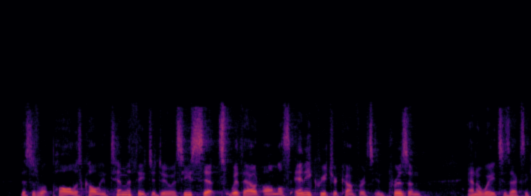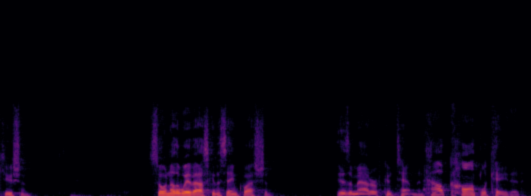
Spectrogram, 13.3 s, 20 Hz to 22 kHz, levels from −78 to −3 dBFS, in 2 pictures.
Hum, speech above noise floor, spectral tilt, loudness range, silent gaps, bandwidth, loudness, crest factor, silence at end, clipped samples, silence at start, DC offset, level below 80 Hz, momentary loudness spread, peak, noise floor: none; 39 dB; -4.5 dB/octave; 5 LU; none; 11 kHz; -40 LUFS; 20 dB; 0.15 s; under 0.1%; 0.3 s; under 0.1%; -80 dBFS; 11 LU; -20 dBFS; -79 dBFS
